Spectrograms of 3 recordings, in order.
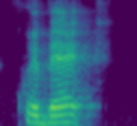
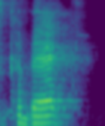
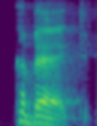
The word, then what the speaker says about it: Quebec: Found out how to really pronounce Quebec and not Quebec. It's Quebec. Okay. So, really, I never knew that. – Teach us Quebec. – Quebec.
